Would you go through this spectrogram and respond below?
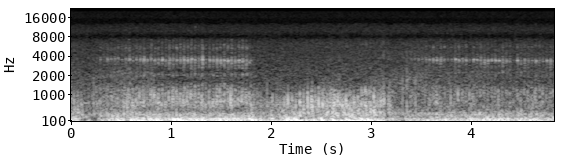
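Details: A pet cat snuggled on someone's back as they nap after the gym, purring continuously: a deep, grainy rumble that rises and softens in breath-length cycles, with a faint high hiss in the background.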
